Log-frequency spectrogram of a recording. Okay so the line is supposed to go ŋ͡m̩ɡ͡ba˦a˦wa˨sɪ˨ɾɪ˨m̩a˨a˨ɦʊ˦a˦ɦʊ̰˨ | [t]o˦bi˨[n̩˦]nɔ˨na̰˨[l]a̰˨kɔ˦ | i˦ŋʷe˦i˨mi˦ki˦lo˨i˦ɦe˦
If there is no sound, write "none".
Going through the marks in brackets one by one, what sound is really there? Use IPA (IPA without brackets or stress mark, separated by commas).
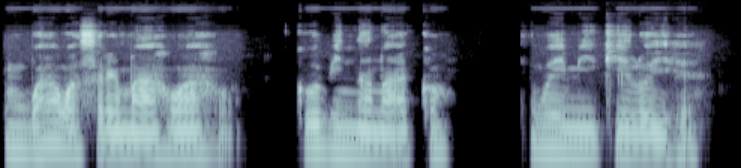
k, n̩˦, none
